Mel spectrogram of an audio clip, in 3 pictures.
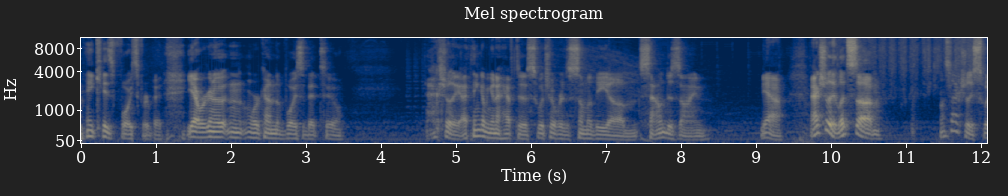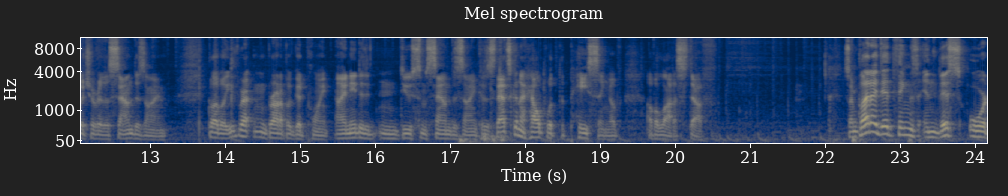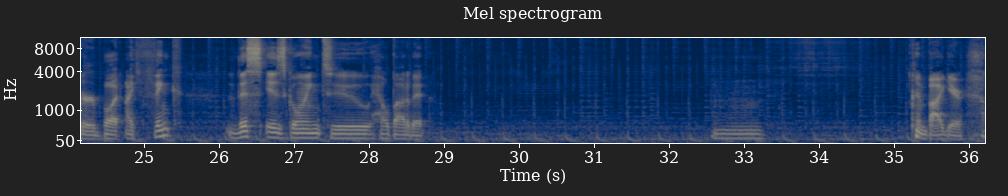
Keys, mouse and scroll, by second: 19.9 ctrl+s, 23.4 right click.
